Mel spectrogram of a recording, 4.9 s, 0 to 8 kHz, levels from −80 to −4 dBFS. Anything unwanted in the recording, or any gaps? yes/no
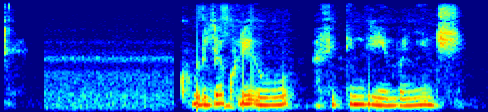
no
